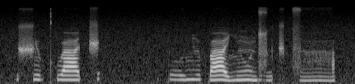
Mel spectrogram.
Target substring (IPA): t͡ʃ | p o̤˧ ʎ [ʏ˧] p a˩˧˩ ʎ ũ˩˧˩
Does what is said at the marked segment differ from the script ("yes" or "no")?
no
